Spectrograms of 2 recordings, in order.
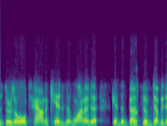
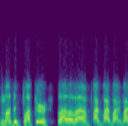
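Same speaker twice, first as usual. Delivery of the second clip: angry, high-pitched, hot-tempered cursing rant; 5 semitones higher than usual. Retelling a friend's reaction on the phone: imitating someone's angry rant. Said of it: "And he's all hot".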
